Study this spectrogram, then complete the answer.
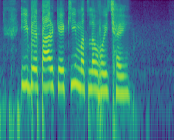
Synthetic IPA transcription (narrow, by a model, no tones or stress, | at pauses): ibepaɾkekimət̪ləbɦojt͡ʃʰəj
